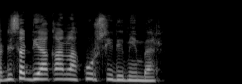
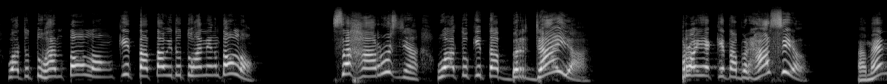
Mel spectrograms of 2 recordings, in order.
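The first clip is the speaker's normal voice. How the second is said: preaching at full force; 3 semitones higher, 5 dB louder than usual. Acted. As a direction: drive the point home to the congregation.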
